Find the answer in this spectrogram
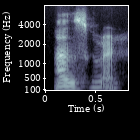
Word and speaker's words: answer: to answer. The W is silent.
